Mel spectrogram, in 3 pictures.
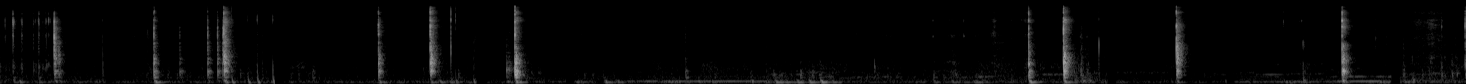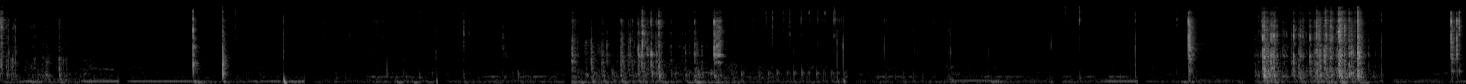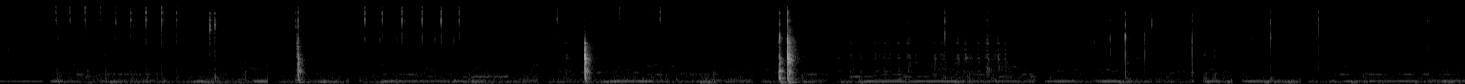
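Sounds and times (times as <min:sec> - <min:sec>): plastic rattling: 0:20.4 - 0:22.0
plastic cases clicking and clattering: 0:27.2 - 0:28.4.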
